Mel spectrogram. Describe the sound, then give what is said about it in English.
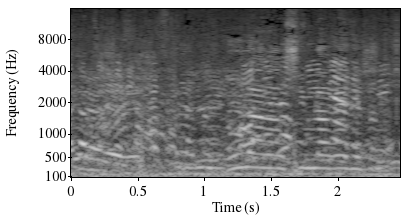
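Dense crowd chatter on a Jerusalem tram, many overlapping voices talking at once over a steady low rumble of the moving vehicle, with no single voice standing out. “For those who fear that the train will fundamentally change Jerusalem's character, well, rest assured, just because there's a new tram in town doesn't mean Jerusalem's noise and crowds have disappeared.”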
